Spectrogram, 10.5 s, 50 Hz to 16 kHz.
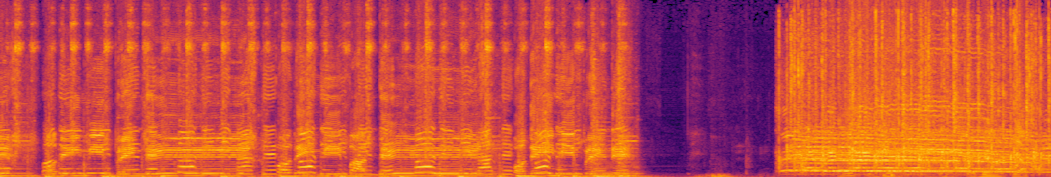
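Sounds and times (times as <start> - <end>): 
speech: 0.5 - 6.5
loud audience applause with crowd noise: 7.8 - 10.5.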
